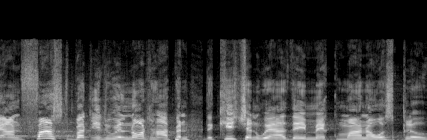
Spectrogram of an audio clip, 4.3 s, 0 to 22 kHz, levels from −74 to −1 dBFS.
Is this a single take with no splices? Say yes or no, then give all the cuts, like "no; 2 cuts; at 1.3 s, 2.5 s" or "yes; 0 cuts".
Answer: no; 1 cut; at 2.0 s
